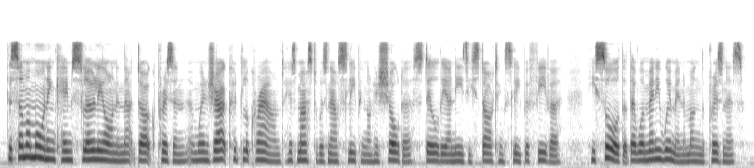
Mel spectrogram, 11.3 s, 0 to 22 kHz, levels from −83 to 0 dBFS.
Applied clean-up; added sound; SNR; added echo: none; none; none; none.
